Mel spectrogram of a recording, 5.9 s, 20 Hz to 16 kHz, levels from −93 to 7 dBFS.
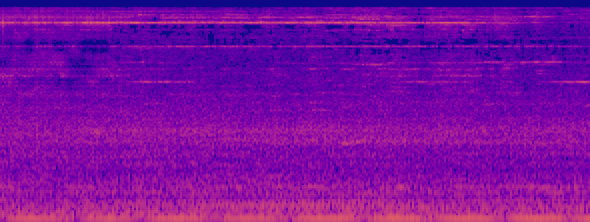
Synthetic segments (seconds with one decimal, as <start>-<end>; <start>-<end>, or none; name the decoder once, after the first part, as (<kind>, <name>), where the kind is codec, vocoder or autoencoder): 0.0-1.1 (autoencoder, DAC-VAE)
